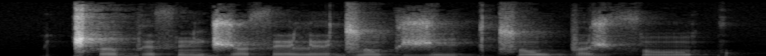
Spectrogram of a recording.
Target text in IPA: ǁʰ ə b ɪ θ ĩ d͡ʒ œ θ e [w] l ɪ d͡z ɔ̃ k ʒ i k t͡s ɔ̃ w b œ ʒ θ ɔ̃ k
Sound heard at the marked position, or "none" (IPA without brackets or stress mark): none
